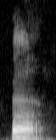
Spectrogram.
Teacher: Al emitir este sonido, básicamente juntamos los dos labios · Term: bilabiales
